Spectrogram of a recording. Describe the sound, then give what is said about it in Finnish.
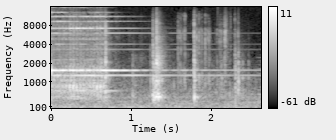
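A telephone bell rings in one sustained burst, then stops, followed by a few sharp clicks and clunks as the handset is picked up. No one speaks. “Ministeriön vahtimestari puhelimessa.”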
